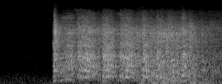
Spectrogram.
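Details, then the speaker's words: Peugeot 207 CC start attempt after a compression test; engine turns, owner unsure whether a valve is bent: fast starter cranking with a few uneven catches that never settle; nearly fires but won't start. "she nearly fired [Music]"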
